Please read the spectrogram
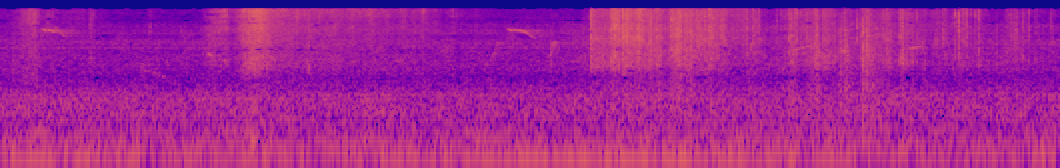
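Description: Outdoor ambience: a steady low rumble with a few faint bird chirps, and a burst of clothing rustling against the microphone about four seconds in.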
